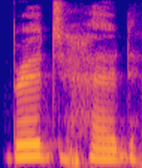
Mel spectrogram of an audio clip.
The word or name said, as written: bridgehead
